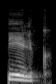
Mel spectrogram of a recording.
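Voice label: "пельк", Komi, female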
